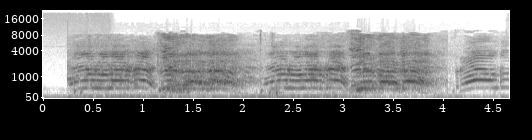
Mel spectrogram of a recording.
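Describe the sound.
Protesters at an anti-corruption rally on Ala-Too Square in Bishkek chant in loud, rhythmic, repeated phrases from a large crowd, with brief gaps between the shouted lines.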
